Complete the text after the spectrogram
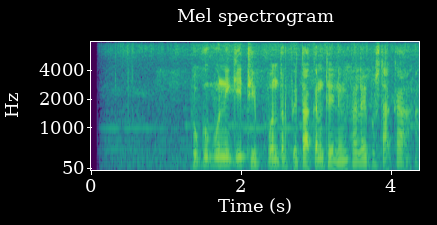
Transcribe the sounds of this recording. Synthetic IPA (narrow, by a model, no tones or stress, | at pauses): b̥ukupunikid̪̥i̤pʊnt̪ərb̥i̤t̪akənd̪̥e̤nɪŋb̥ä̤lajpust̪aka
